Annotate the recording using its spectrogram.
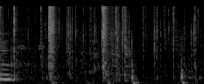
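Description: Clear plastic sleeve around a pack of cardstock crinkling as it is handled, with irregular sharp crackles.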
